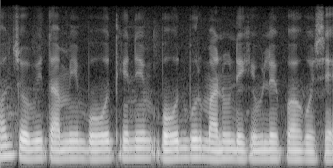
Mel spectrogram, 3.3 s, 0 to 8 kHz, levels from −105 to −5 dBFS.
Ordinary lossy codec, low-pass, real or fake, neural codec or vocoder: none; 7.2 kHz; real; none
